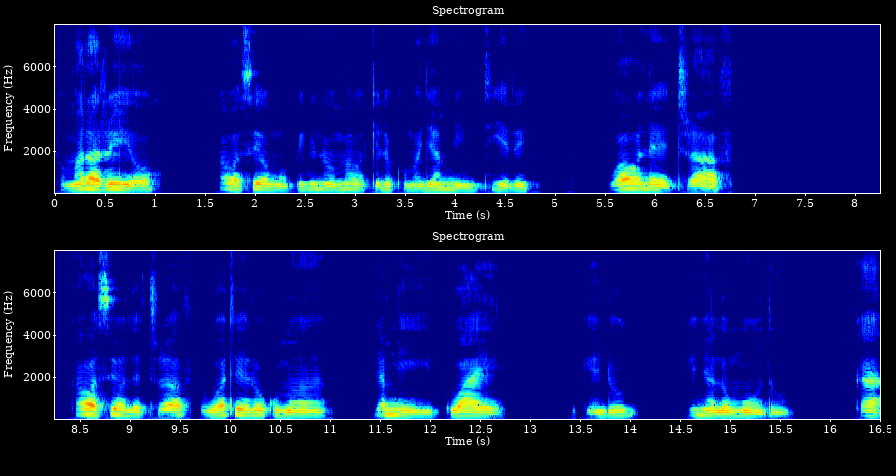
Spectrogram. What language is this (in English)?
Luo (Kenya and Tanzania)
